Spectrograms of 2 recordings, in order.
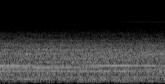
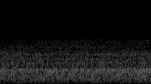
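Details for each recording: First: Worn fan motor in a roughly 10–11-year-old IQAir air purifier used about 12 hours a day: steady air rush with a thin, constant whine just under 1 kHz; squeaky sounds on and off, gradually worsening over recent weeks. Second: 10-year-old IQAir air purifier on medium, motor otherwise wearing out with squeaks: even, steady airy whoosh with no grinding or rattle; fan sounds fine on medium, slightly worse on high.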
